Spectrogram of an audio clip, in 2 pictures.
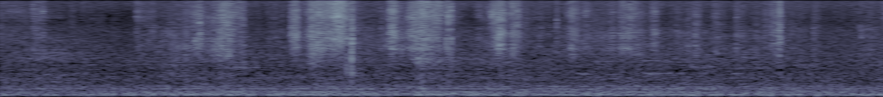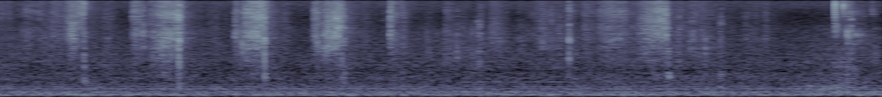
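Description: Mini tarot cards are shuffled by hand in repeated quick riffling bursts, close and moderately soft, continuing steadily throughout with no one talking.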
